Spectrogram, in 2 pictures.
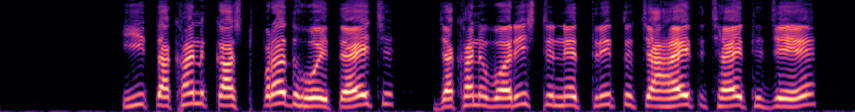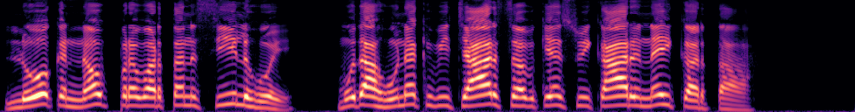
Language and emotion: Maithili, angry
